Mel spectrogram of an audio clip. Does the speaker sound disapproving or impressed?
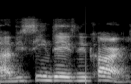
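impressed. The voice sounds impressed and excited. The car is great. "or if it's positive"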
